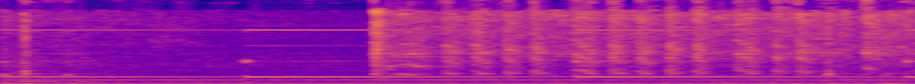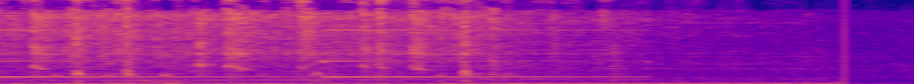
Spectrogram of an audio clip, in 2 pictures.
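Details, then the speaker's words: Chrysler Pacifica/Dodge petrol engine with white smoke, revving high at idle without throttle, harder to start, runs unevenly then shuts off by itself as a dash chime repeats; owner suspects coolant mixing with oil, not confirmed. "Aside for harder to start, the engine is shut off automatically."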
